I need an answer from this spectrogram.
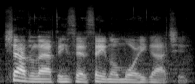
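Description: A man's voice: mid-range voice, very fast, pushed and bright. An American man hosting a podcast, chatting casually in a colloquial, slangy way. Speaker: podcast and reaction video host. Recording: clear background noise.

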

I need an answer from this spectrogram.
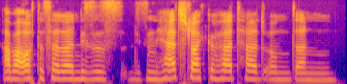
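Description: A woman's voice: mid-range voice, level tone, normal speed, a bit bright, no echo, lo-fi sound. A young woman who reads a story aloud with building intensity and chats casually about it. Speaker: story reader. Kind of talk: dramatic story reading and casual chat.

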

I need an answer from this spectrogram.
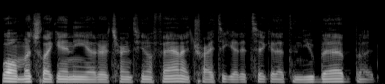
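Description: A man's voice: medium pitch, level tone, quick pace, darkish tone, no room sound. A man chatting casually as a film-loving podcast guest, with slangy, conversational phrasing. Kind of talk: casual chat.

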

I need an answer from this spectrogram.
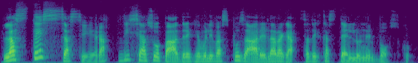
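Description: A woman's voice: low voice, expressive, normal speed. A woman reading a fairy tale aloud in a casual comic chat, breaking off for sarcastic asides.

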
